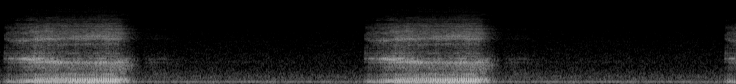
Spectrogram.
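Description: Loud, rough snores about every three and a half seconds with quiet gaps between: regular snoring.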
